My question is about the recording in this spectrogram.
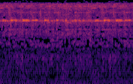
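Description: Jingle stick, small metal jingle bells mounted on a wooden handle, shaken continuously: a steady, high, shimmering jingle.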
